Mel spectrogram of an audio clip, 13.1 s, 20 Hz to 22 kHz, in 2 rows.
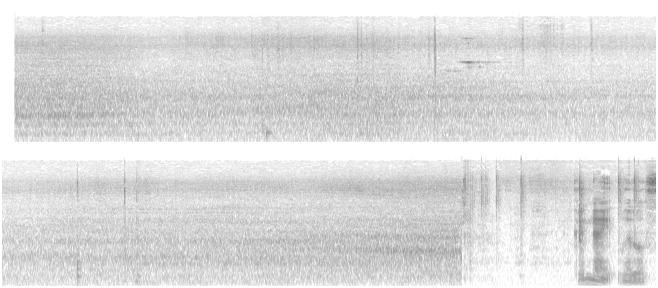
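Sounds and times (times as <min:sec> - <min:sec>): steady background hum: 0:00.9 - 0:12.5.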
